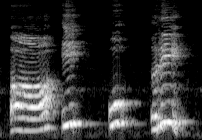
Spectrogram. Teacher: इनके भेद हैं 3, कौन से, ह्रस्व, दीर्घ और प्लुत। तो ह्रस्व जिनके उच्चारण में एक मात्रा का समय लगता है या 1 गुना समय लगता है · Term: ह्रस्व स्वर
